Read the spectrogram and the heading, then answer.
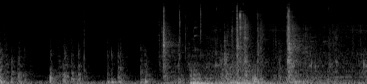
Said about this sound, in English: As the bell sounded the hour, there came a knocking at the street door. I went down to open it with a light heart, for what had I now to fear?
